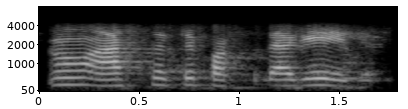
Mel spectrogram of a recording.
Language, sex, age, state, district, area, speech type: Kannada, female, 18-30, Karnataka, Chitradurga, rural, conversation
